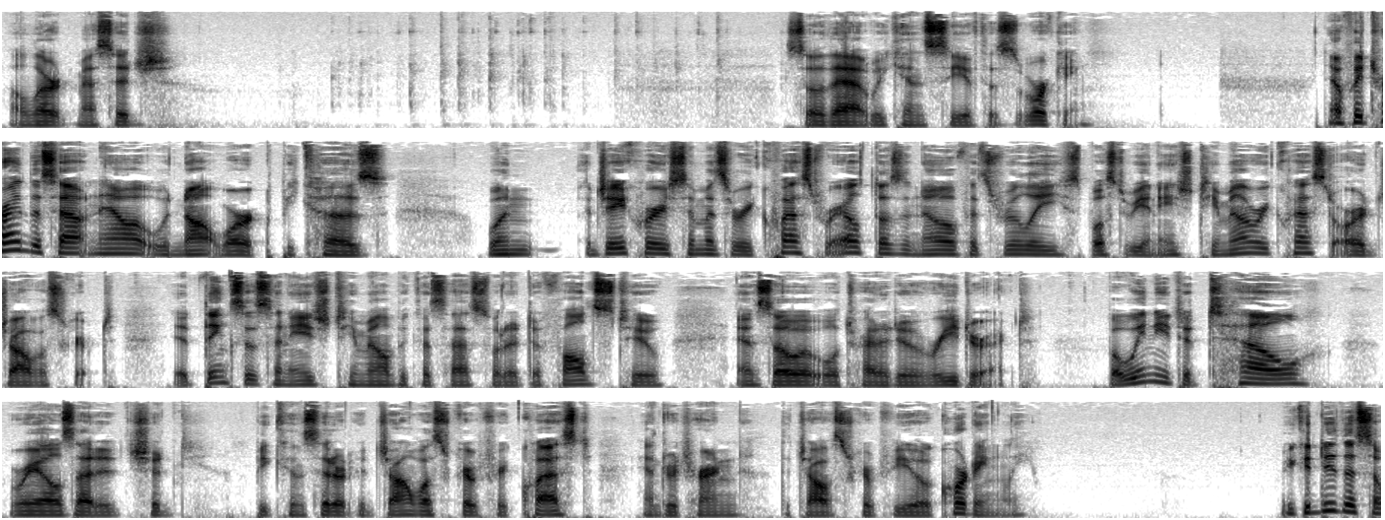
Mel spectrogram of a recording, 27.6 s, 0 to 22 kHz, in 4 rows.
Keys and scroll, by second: 5.2 super+c, 5.3 super+s.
